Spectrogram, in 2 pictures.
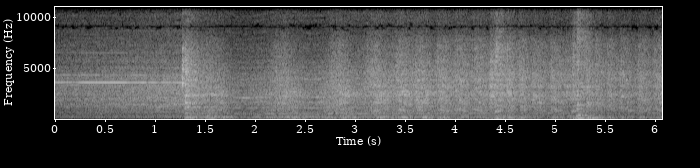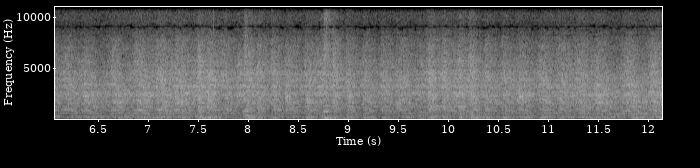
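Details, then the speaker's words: Turbo S10 truck's first start of 2022 with the turbo kit off, after a fresh ECU tune load and with the dead battery on a charger. It cranks and catches easily, then hunts at a rough, loping idle from a vacuum leak: lines left open with no wastegates or blow-off valve fitted. "it started up and it actually started really easy and it got to a point where it started doing uh an idle search because i got a couple vacuum lines that are not a jet on because i don't have my waste skates or my blow-off valve on and stuff like that so there is a vacuum leak"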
